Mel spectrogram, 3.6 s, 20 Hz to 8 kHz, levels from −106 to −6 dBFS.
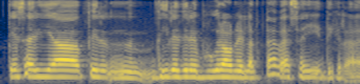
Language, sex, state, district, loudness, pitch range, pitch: Hindi, female, Uttar Pradesh, Jalaun, -19 LUFS, 185-200 Hz, 195 Hz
